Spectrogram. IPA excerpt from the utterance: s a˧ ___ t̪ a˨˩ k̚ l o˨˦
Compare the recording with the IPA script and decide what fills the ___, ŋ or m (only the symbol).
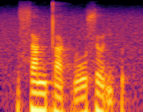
ŋ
